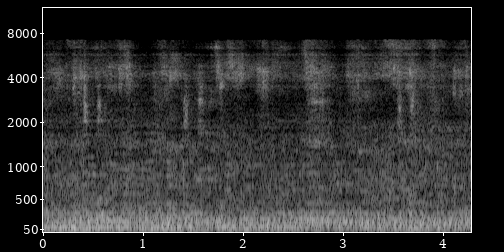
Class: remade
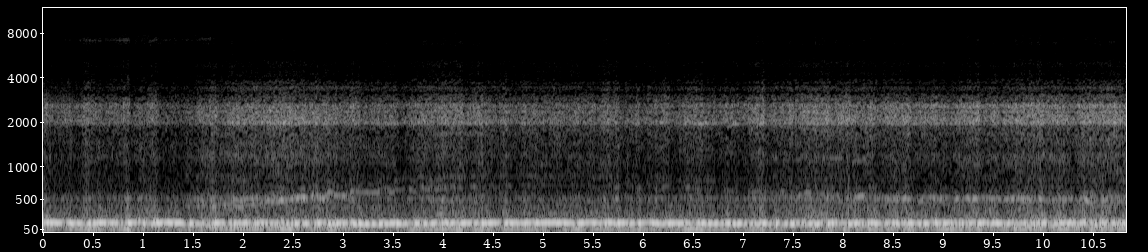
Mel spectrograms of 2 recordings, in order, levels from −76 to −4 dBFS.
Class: recorded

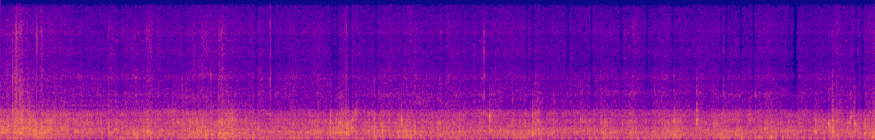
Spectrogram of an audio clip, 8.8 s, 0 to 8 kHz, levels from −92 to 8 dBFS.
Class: remade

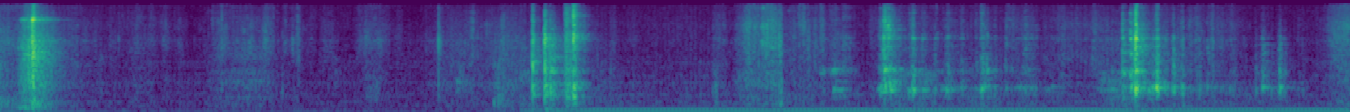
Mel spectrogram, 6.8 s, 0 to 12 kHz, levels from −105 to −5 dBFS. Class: recorded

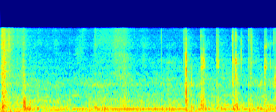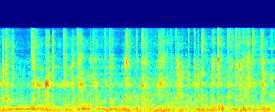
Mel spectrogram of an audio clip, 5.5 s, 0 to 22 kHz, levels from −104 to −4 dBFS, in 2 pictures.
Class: remade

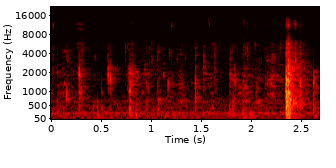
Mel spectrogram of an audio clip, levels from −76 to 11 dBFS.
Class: recorded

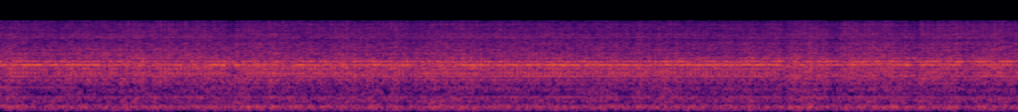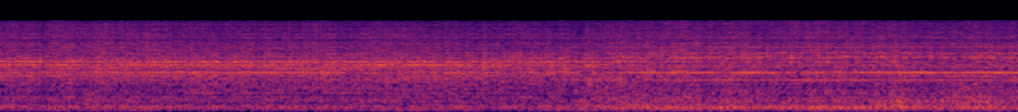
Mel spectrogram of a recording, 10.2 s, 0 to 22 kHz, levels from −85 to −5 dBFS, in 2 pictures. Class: recorded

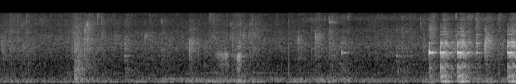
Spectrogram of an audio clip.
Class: recorded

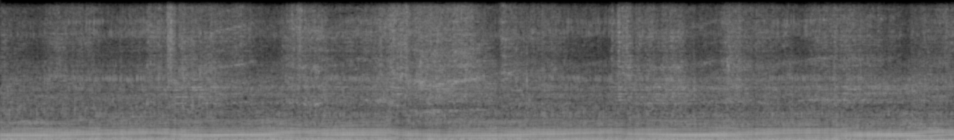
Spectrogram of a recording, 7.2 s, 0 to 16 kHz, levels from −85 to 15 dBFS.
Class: recorded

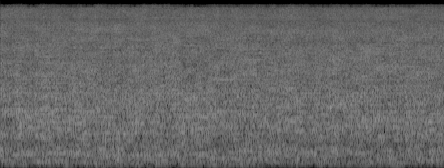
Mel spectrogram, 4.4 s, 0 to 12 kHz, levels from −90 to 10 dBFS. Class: remade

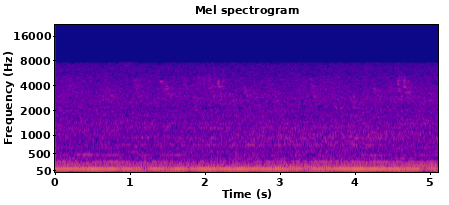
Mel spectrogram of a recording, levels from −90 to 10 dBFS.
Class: recorded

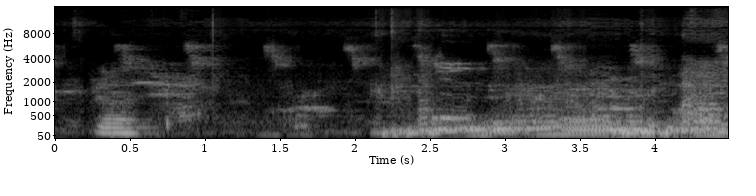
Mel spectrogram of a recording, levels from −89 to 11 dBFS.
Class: remade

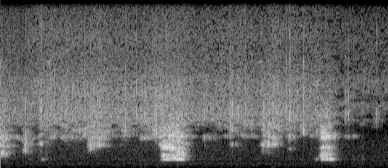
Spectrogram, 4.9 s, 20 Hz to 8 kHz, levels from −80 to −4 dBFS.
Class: recorded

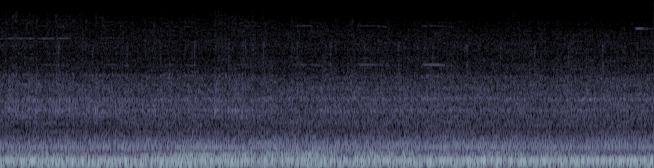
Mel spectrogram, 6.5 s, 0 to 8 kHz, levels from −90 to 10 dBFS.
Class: recorded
